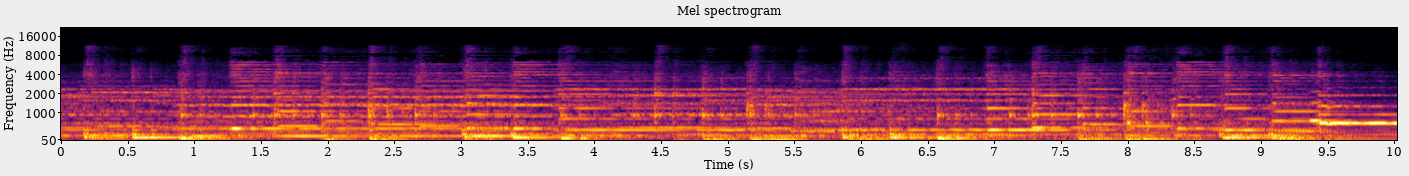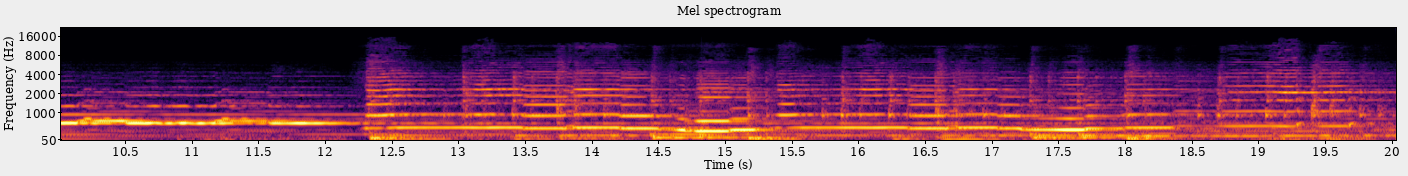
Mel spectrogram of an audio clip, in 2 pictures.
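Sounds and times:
saxophone playing slow melody: 0:00.0 - 0:05.6, 0:09.2 - 0:20.0
recorded backing music: 0:00.0 - 0:20.0.

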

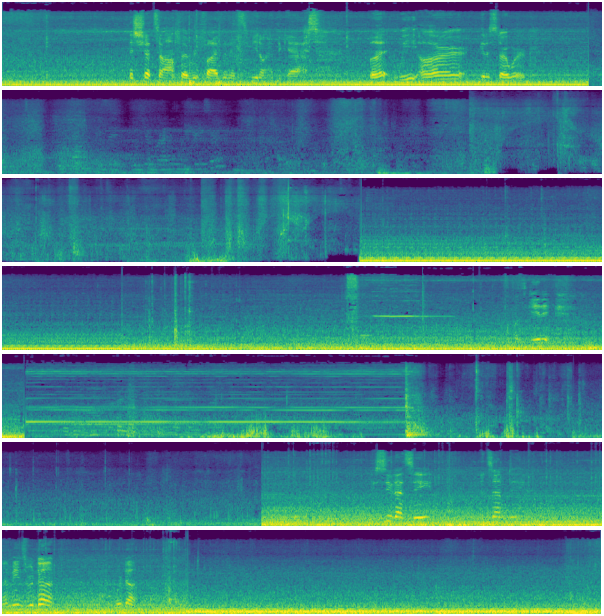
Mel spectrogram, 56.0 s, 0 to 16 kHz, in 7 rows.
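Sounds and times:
truck engine drone in cab: 0:00.0 - 0:07.8, 0:20.8 - 0:37.8, 0:43.4 - 0:55.9
steady high tones: 0:32.3 - 0:37.6.

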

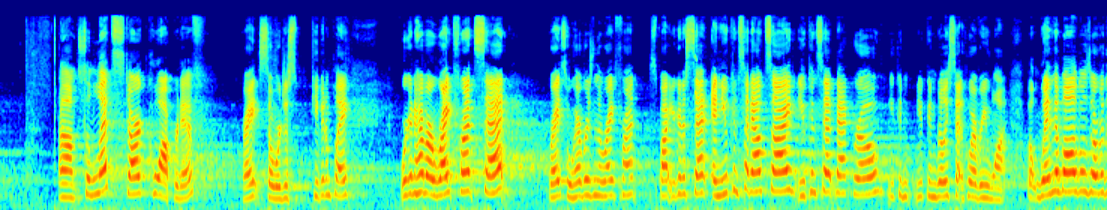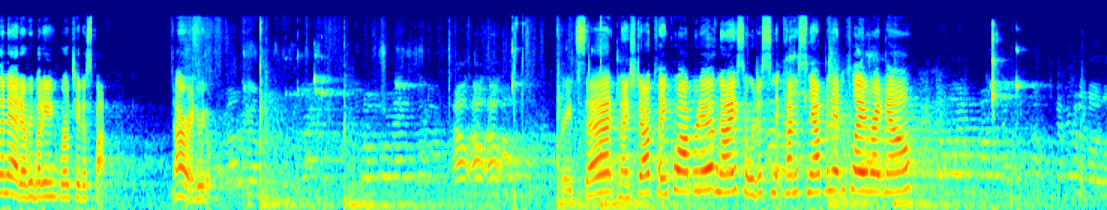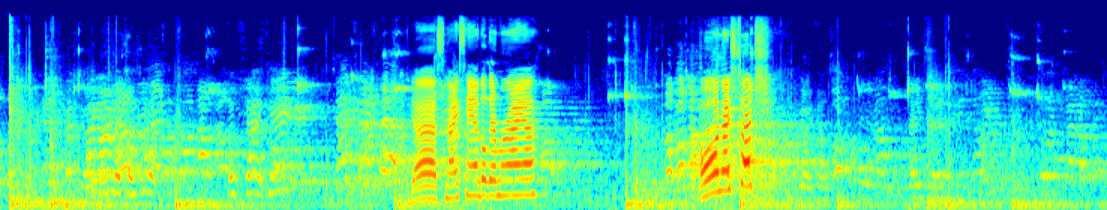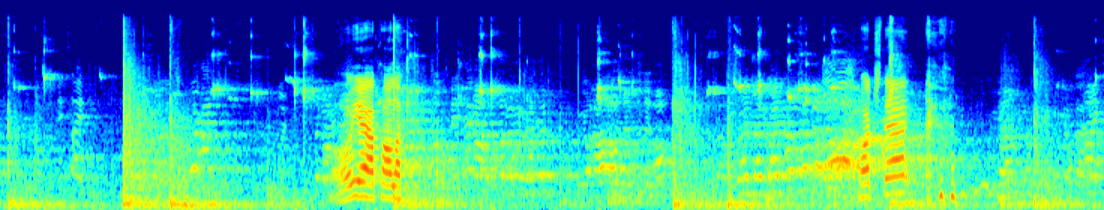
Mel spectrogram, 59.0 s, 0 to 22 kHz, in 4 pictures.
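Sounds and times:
volleyball hits: 0:37.7 - 0:40.9, 0:45.9 - 0:47.0, 0:53.2 - 0:54.6.

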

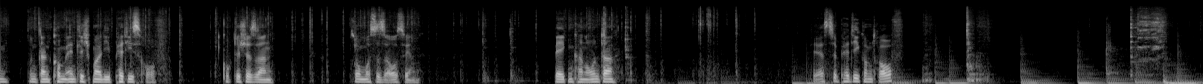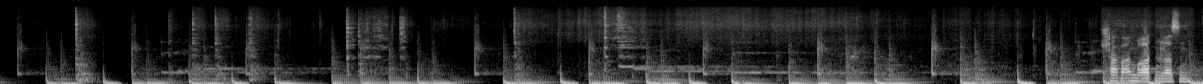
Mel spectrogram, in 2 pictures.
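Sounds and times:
burger patties sizzling on grill: 0:09.8 - 0:24.0.

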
